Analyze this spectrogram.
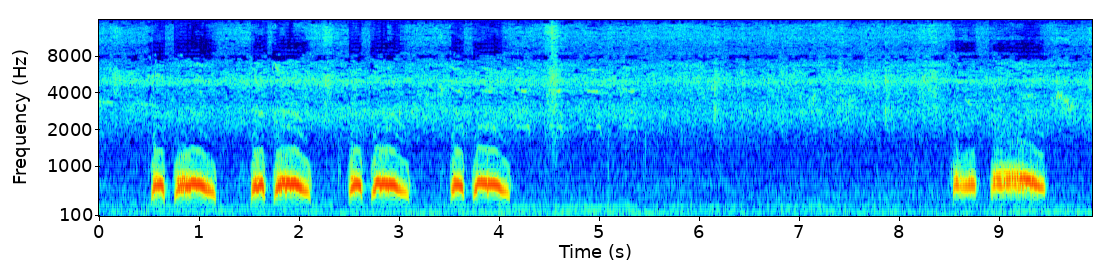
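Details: Spotted dove call used for trapping: four evenly spaced paired coos, each a short note then a longer one, about one second apart, then silence and one more pair.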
